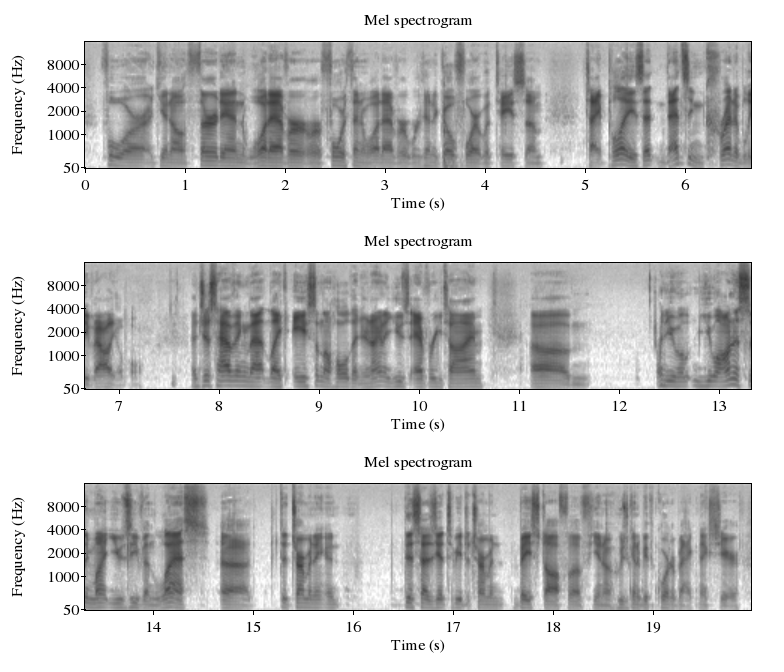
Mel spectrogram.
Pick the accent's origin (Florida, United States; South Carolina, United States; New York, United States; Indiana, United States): Florida, United States; Tampa; in my hometown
